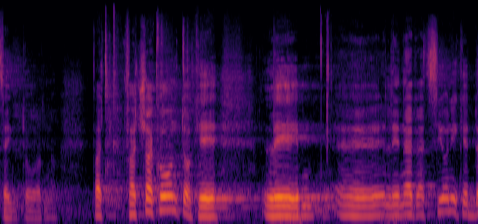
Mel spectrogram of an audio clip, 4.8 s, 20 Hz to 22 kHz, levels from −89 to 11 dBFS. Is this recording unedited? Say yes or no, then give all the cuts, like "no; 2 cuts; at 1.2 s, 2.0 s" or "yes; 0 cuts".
yes; 0 cuts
